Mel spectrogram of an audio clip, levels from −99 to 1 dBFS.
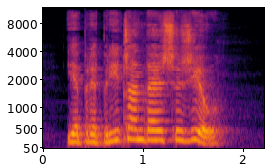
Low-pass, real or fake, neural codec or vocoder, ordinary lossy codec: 10.8 kHz; real; none; AAC, 32 kbps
